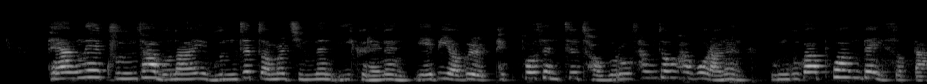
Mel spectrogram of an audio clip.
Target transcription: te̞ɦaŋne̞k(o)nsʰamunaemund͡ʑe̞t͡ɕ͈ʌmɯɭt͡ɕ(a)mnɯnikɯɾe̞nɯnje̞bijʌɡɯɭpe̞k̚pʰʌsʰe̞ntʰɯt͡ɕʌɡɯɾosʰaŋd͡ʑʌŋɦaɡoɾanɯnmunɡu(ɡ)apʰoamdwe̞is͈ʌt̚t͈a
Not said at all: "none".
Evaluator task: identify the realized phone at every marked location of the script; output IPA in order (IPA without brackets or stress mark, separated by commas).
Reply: u, i, ɡ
